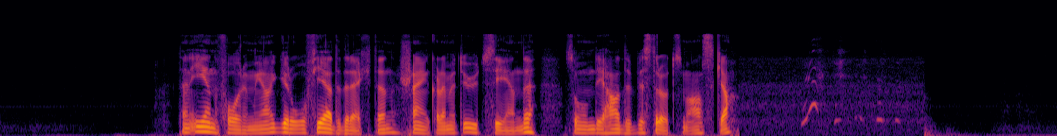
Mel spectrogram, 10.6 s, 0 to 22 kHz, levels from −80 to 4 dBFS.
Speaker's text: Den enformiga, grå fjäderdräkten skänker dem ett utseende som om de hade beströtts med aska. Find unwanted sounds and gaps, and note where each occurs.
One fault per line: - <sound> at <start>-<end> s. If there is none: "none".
- laugh at 8.0-9.0 s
